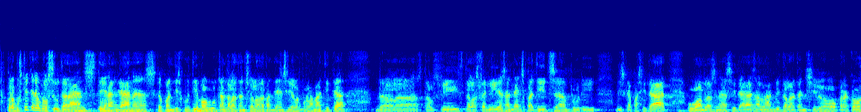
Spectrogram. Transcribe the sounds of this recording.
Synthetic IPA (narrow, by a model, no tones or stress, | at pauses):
pɾɔβust̪ɛkɾɛwkəlˠsiwt̪əðanst̪enəŋɡanəskəkwand̪iskut̪imbəlˠβulˠt̪and̪ələt̪ənsioləðəpənd̪ɛnsiəiðələpɾuβləmat̪ikəd̪ələzd̪əlˠsfiʎzðələsfəmiliəzənɛʎspət̪id͡zəɱfluɾi | d̪iskəpəsit̪at̪̚oəmləznəsəsit̪azənlambit̪̚d̪ələt̪ənsiopɾəkɔ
